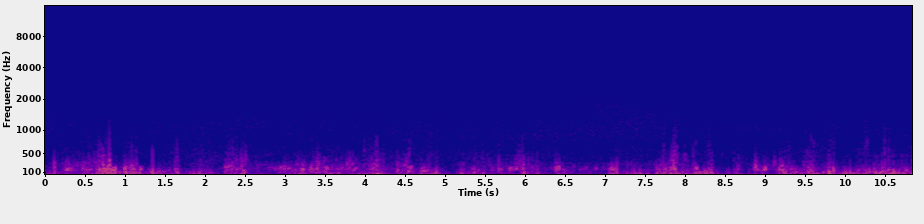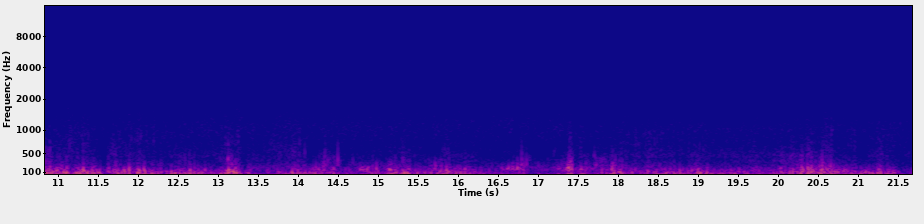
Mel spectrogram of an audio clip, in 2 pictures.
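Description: Strong, gusty wind buffeting the microphone, a low rumble that surges and dips, with faint small-bird chirps high above it.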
